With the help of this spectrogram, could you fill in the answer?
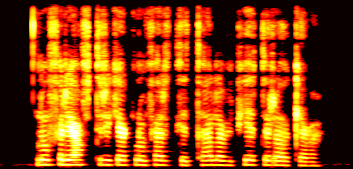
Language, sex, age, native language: Icelandic, female, 20-29, Icelandic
